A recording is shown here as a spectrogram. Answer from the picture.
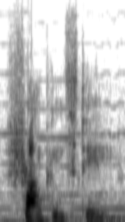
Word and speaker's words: Frankenstein: For example, in Young Frankenstein, My name, it's pronounced Frankenstein.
